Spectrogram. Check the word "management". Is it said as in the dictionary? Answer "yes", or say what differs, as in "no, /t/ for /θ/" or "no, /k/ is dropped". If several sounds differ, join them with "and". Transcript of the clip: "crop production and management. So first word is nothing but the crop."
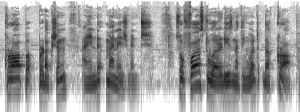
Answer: yes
